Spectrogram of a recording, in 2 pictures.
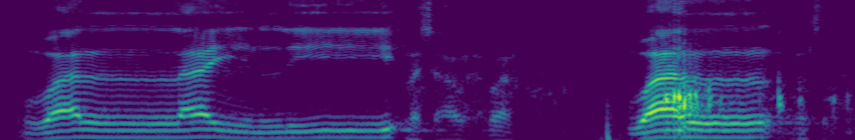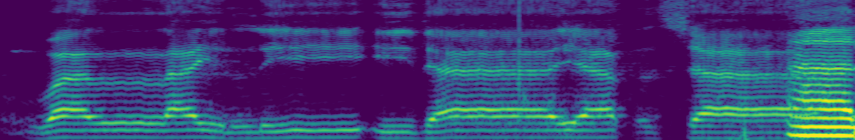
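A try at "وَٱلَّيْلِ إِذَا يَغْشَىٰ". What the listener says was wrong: Linya nggak boleh panjang. Walaili idza langsung.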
